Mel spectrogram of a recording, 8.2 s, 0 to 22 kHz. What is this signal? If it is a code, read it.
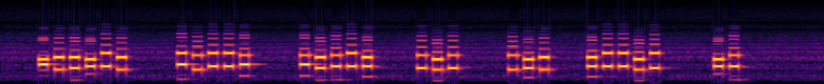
DTMF, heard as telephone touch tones, dialled by machine, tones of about 90 ms. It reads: *257C2 D3CC# #59C8 616 342 8CC1B 79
